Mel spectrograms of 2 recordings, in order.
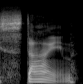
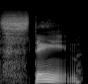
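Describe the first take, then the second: First: The vowel sounds like the one in 'mine'. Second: The vowel sounds like the one in 'main'. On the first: This is how people remember the name. The speaker calls it wrong. "S T E I N" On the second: This is how the name really is. The speaker calls it right. "It's it's Stain, S T A I N"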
